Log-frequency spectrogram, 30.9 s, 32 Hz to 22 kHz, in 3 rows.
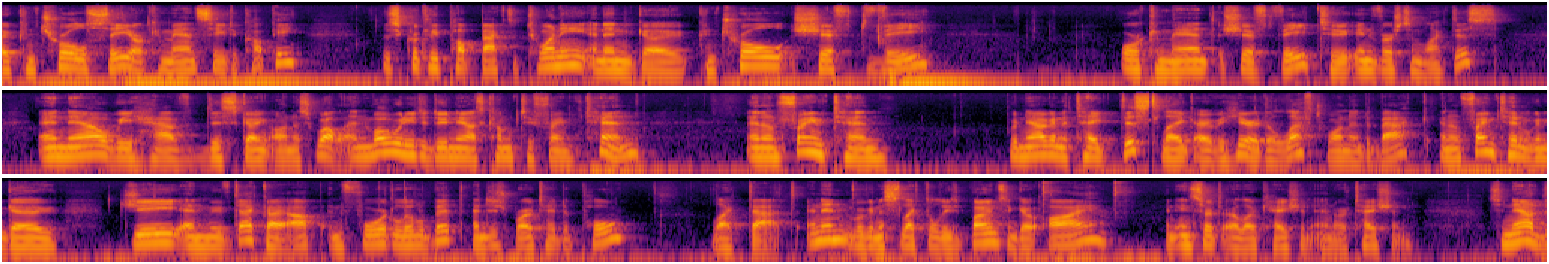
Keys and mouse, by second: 0.7 ctrl+c, 5.7 ctrl+shift+v, 6.7 KP_1, 6.7-14.5 drag, 6.7 KP_3, 14.8-16.9 drag, 17.2-17.8 drag, 17.8-26.3 middle drag, 19.2 KP_3, 21.1 g, 23.6 r, 26.3-30.9 drag, 27.4 u, 27.9 i, 30.7 space.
